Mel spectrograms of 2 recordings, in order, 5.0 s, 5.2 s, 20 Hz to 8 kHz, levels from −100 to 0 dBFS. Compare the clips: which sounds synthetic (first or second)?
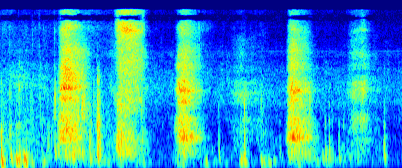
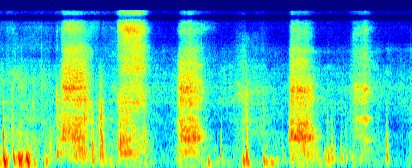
second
